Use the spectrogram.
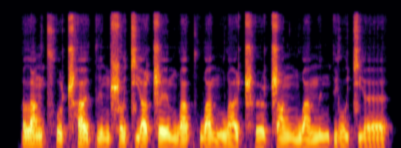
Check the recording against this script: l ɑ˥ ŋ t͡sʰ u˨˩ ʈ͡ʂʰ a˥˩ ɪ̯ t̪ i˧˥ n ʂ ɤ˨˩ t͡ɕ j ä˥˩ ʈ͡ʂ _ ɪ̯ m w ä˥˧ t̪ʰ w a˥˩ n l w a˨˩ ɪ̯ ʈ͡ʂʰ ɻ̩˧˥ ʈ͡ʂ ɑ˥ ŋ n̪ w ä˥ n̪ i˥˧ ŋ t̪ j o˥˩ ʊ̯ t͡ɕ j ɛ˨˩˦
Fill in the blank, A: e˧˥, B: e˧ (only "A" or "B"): A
